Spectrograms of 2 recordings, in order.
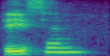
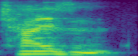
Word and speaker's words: Thiessen: Is it Thiessen? Close enough. Well, tell me how it actually is supposed to go. I pronounce it Tyson.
